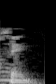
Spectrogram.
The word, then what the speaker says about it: Chateau St. Jean: St. John Winery.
